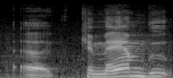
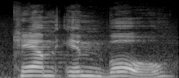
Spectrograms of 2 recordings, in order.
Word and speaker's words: Kamimbo: enemy landing force in Kamambu, I'm not saying it right, Kamimbo Bay, and they actually sank the Japanese submarine I-3 with their torpedoes.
